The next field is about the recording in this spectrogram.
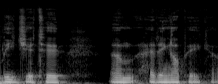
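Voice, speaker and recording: In a Scottish accent, a man with a fairly low pitch speaks fairly slowly in a dark, mellow, somewhat breathy tone, recorded very cleanly against a silent background. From Scotland, Dumfriesshire. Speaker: podcast host. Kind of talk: interview.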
